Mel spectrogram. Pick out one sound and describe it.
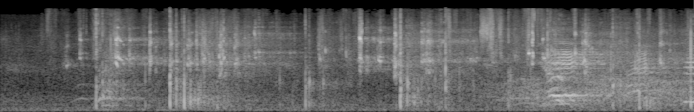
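A tennis ball is struck with sharp pops of a racket.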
